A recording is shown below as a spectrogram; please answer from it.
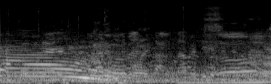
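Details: Dairy cow at the Raniganj cattle market, 17 November 2025, giving a low moo that slides downward in pitch, then a steady deep hum; market voices and chatter in the background.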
